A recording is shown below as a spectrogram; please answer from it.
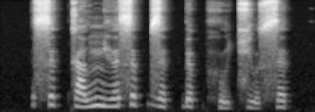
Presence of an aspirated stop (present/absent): absent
